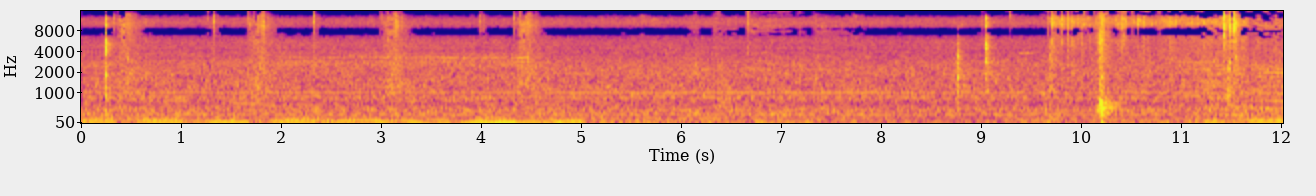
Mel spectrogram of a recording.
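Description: A metal spatula and spoon scrape and tap against a pan.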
